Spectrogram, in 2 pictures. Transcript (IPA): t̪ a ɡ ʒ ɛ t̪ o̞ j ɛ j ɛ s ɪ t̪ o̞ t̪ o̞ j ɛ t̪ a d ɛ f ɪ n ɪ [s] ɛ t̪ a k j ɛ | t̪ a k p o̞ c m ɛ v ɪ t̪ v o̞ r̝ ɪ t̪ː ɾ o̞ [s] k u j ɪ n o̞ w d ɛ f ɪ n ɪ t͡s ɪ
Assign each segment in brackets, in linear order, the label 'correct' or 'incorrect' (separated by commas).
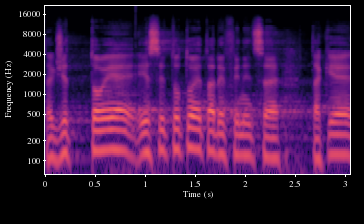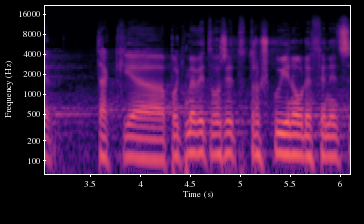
incorrect, incorrect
